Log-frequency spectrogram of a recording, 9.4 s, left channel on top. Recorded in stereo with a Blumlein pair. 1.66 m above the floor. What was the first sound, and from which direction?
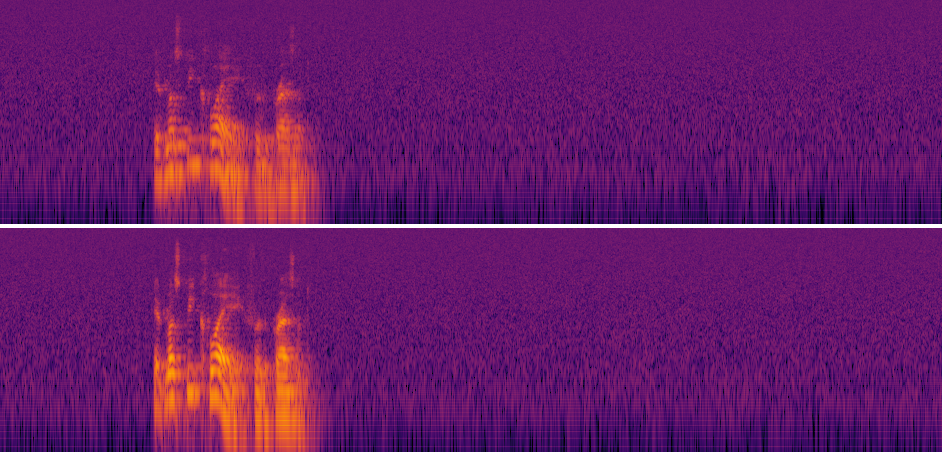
A man speaking, 65° right.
